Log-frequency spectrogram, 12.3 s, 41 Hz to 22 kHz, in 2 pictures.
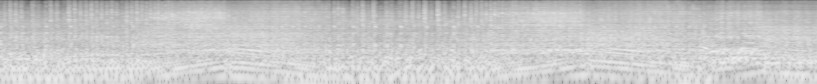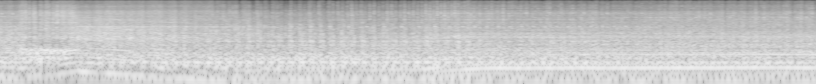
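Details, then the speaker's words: Turbo car on a track run with a 7,003 rpm limiter: light quick ticking over the exhaust note from an exhaust leak, a cracked exhaust manifold. "T'entends pas une fuite d'échappement là? Comme si le collecteur il était cassé."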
